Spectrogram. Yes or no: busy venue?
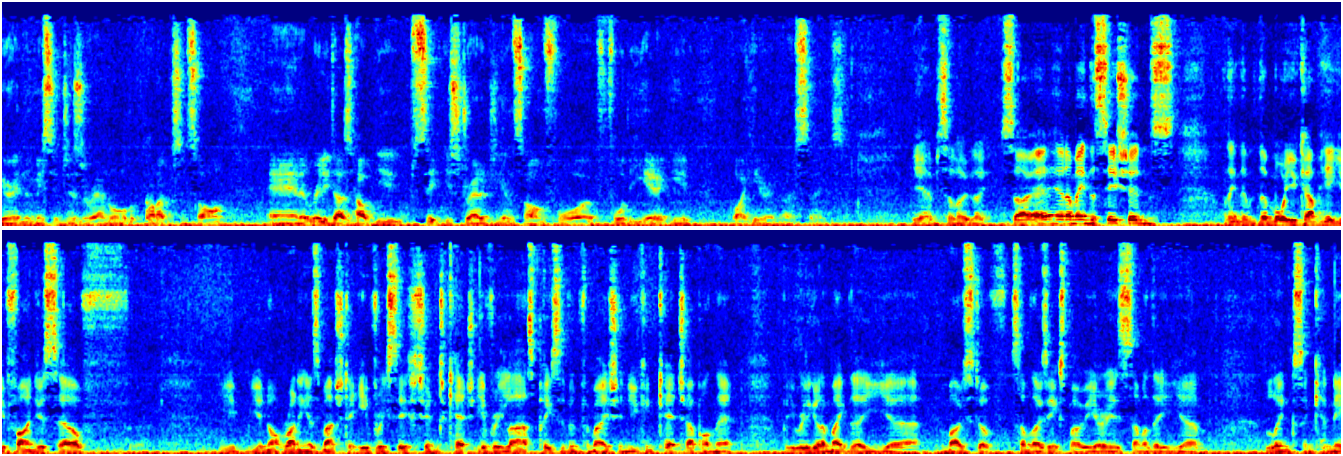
yes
